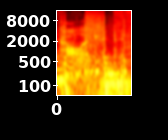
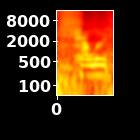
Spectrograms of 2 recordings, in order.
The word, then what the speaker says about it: cowlick: - We call it cowlick. - It's from a cow that licks you.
